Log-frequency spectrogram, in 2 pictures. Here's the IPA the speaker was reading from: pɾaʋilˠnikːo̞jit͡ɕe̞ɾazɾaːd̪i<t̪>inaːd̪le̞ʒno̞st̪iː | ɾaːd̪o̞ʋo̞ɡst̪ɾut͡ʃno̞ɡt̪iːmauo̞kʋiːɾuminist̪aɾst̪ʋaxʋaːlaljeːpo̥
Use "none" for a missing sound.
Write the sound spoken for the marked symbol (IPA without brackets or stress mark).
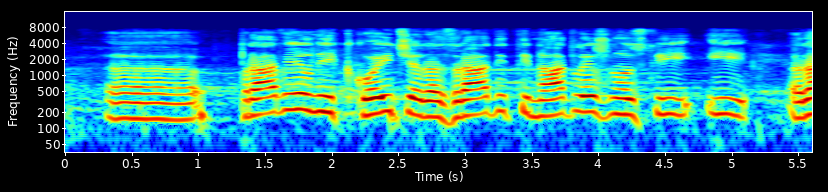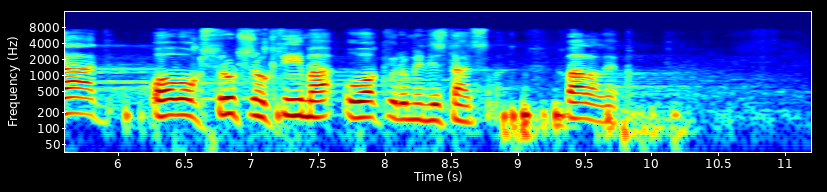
t̪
